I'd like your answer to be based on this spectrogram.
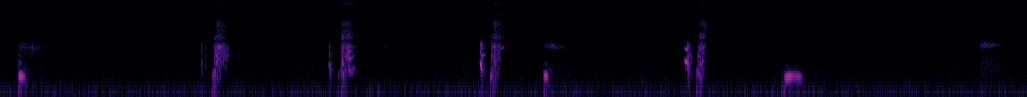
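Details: At night, after a nose itch, a person in a quiet room has a sneezing fit, stifling about six sharp, muffled sneezes, some closely paired.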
